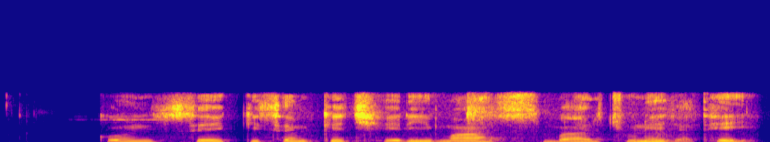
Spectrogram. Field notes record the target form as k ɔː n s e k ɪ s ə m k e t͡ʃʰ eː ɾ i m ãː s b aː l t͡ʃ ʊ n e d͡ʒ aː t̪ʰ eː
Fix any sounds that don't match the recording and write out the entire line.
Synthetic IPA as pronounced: k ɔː n s e k ɪ s ə m k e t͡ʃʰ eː ɾ i m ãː s b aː ɾ t͡ʃ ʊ n e d͡ʒ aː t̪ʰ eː

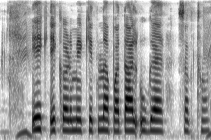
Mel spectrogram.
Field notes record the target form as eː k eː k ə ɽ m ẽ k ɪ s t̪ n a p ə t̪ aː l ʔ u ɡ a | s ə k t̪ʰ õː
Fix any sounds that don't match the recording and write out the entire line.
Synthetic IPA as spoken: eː k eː k ə ɽ m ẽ k ɪ t̪ n a p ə t̪ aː l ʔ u ɡ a | s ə k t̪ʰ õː

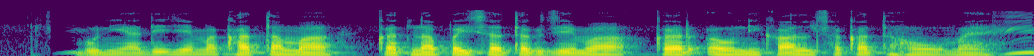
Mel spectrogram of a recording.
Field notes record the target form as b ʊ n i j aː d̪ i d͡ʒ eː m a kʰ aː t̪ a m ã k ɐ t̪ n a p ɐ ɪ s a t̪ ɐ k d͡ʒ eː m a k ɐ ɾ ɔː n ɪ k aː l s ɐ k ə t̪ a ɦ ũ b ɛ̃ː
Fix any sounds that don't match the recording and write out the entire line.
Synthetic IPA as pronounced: b ʊ n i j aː d̪ i d͡ʒ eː m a kʰ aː t̪ a m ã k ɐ t̪ n a p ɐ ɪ s a t̪ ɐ k d͡ʒ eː m a k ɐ ɾ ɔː n ɪ k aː l s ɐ k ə t̪ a ɦ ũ m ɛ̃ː

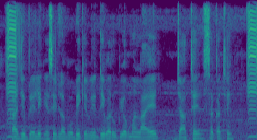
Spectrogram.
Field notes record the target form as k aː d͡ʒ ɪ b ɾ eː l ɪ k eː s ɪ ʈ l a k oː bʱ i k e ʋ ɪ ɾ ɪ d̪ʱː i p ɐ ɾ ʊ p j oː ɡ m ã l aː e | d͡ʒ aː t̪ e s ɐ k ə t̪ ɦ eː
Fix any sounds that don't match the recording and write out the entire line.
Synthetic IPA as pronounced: k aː d͡ʒ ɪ b ɾ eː l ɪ k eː s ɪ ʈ l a ɡ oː bʱ i k e ʋ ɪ ɾ ɪ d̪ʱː i p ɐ ɾ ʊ p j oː ɡ m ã l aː e | d͡ʒ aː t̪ e s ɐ k ə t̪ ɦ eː

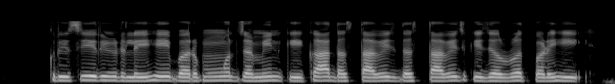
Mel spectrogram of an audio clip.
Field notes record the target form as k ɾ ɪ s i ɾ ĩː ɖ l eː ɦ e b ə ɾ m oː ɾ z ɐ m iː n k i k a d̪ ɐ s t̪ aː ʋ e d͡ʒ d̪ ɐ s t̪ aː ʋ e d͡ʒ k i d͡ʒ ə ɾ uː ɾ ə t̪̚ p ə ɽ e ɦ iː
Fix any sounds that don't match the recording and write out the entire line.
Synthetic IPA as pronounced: k ɾ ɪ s i ɾ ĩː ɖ l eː ɦ e b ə ɾ m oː ɾ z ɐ m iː n k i k a d̪ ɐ s t̪ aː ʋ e d͡ʒ d̪ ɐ s t̪ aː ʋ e d͡ʒ k i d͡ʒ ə ɾ uː ɾ ə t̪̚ p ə ɽ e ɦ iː

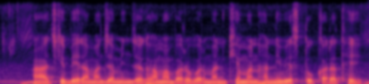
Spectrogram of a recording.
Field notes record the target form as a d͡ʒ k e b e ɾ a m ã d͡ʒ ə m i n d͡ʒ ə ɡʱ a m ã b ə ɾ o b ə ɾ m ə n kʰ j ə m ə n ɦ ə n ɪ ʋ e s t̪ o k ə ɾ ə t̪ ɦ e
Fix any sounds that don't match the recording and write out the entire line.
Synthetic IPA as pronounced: a d͡ʒ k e b e ɾ a m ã d͡ʒ ə m i n d͡ʒ ə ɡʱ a m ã b ə ɾ o b ə ɾ m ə n kʰ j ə m ə n ɦ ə n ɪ ʋ e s t̪ o k ə ɾ ə t̪ ɦ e

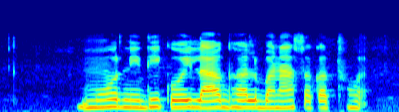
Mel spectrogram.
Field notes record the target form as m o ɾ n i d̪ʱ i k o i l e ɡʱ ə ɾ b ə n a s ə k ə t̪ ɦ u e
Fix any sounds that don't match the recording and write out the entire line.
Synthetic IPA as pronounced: m o ɾ n i d̪ʱ i k o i l a ɡʱ ə l b ə n a s ə k ə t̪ ɦ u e

